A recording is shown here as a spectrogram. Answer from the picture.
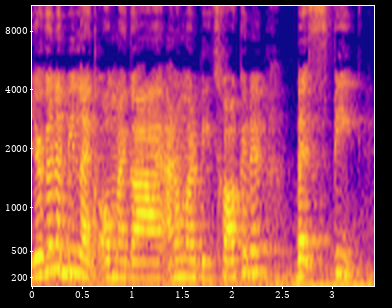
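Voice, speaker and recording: Noticeable background noise and audible room echo surround the speaker. A woman with an American accent talks at a medium pitch with ordinary pitch variation. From New York City, the Bronx. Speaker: vlogger. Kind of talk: casual vlog advice. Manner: animated.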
